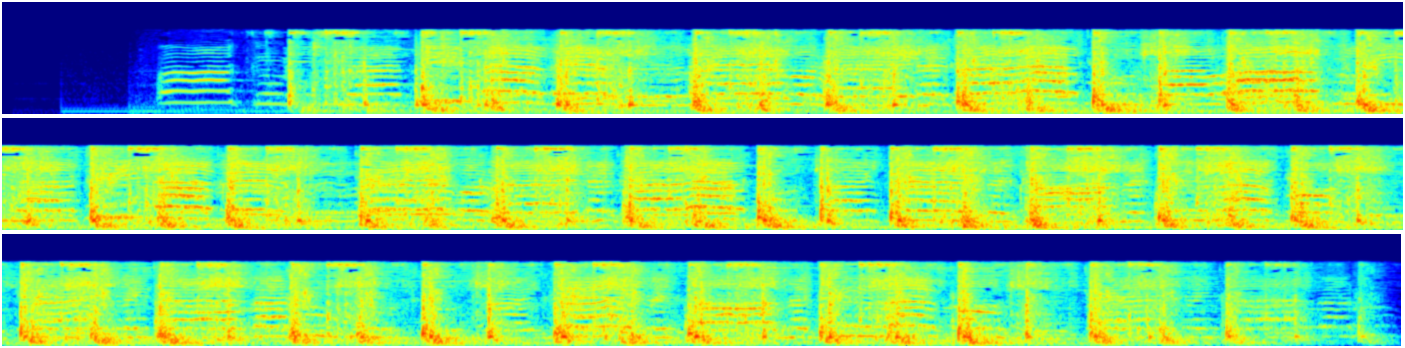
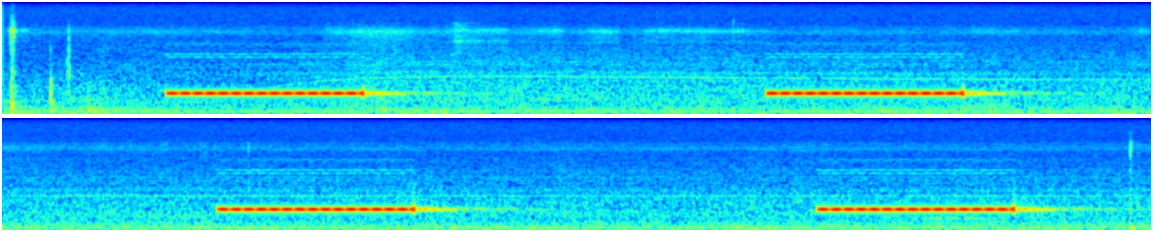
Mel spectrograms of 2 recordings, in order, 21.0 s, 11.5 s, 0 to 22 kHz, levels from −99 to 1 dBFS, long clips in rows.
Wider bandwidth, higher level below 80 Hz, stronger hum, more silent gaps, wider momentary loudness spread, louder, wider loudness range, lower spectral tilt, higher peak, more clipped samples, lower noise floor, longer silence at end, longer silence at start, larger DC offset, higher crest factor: second, 8.4 kHz vs 9.6 kHz; first, -44 dBFS vs -52 dBFS; neither; neither; about the same, 7 LU vs 9 LU; second, -18 LUFS vs -13 LUFS; about the same, 3 LU vs 1 LU; second, -2.5 dB/octave vs -4 dB/octave; first, 0 dBFS vs -4 dBFS; neither; first, -67 dBFS vs -46 dBFS; second, 0.1 s vs 0.55 s; first, 0.8 s vs 0.05 s; neither; first, 18 dB vs 12 dB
